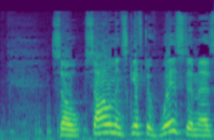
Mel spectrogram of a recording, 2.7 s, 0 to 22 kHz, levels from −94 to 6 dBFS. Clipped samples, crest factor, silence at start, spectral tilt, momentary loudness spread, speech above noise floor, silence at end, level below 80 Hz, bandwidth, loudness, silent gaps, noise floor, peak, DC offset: under 0.1%; 12 dB; 0.45 s; -4.5 dB/octave; 4 LU; 26 dB; 0 s; -46 dBFS; 16 kHz; -14 LUFS; none; -40 dBFS; -4 dBFS; under 0.1%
